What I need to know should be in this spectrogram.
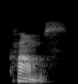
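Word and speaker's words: comes: ওকে, আর উচ্চারণটা খেয়াল করবেন, এখানে হচ্ছে আমরা সির উচ্চারণ ক দিয়ে করে থাকি, কাম বলি, এটা কাম না, এটা হচ্ছে খর উচ্চারণ হবে, খামস, খামস, মাস্টি স্মেল খামস ফ্রম মাউথ।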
